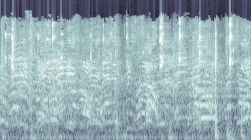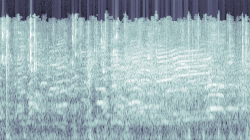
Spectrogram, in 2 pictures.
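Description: Basketball dribbling and bouncing on a hardwood court, with sneakers squeaking in short high chirps and players calling out on the floor.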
